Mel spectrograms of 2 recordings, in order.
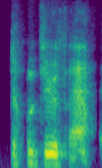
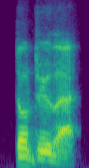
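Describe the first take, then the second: First: Higher, louder, laughing through the words; laughing plea. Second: Said in the usual way. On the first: Retold or imitated. Officiant laughing as he begs the tearful groom not to cry. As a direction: beg him through a laugh.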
